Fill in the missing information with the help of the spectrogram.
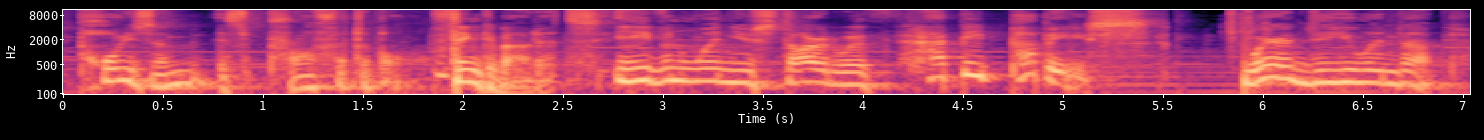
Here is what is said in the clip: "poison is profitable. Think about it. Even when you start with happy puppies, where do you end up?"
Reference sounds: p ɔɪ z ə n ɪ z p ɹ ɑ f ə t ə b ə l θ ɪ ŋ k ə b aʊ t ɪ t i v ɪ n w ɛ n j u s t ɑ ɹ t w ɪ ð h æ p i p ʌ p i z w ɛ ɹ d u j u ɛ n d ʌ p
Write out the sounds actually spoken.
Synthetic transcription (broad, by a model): p ɔɪ z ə n ɪ z p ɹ ɑ f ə t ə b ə l θ ɪ ŋ k ə b aʊ t ɪ t i v ɪ n w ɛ n j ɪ s t ɑ ɹ t w ɪ ð h æ p i p ʌ p i z w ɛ ɹ d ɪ j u ɛ n d ʌ p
